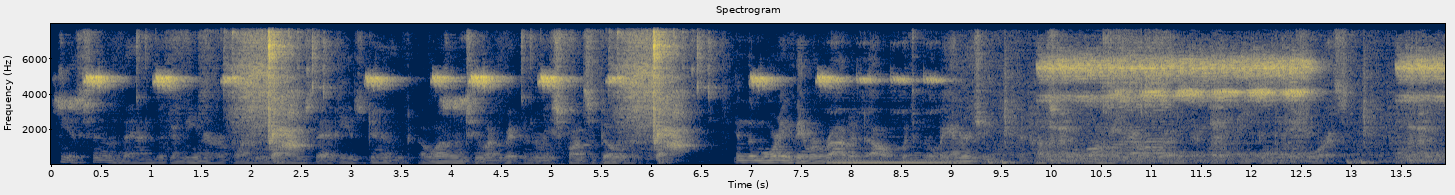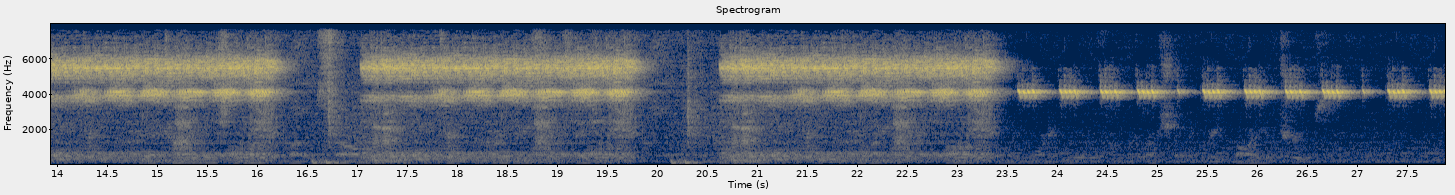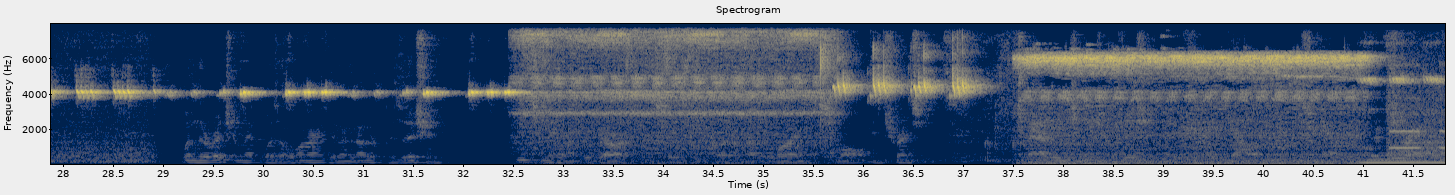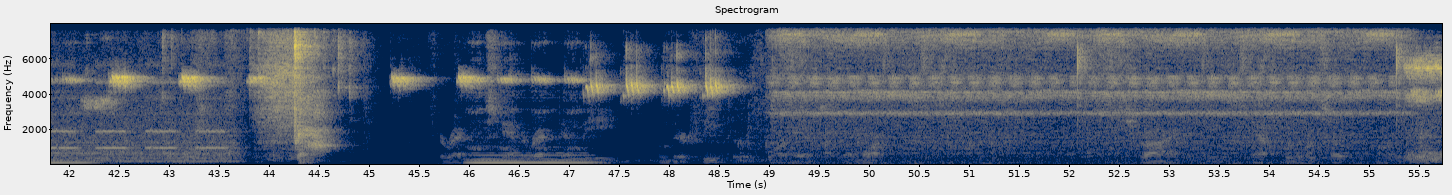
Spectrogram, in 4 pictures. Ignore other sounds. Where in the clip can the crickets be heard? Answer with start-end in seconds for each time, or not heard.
0.1-55.6.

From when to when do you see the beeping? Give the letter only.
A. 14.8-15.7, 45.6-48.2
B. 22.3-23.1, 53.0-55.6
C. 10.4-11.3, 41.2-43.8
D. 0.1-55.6
C.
